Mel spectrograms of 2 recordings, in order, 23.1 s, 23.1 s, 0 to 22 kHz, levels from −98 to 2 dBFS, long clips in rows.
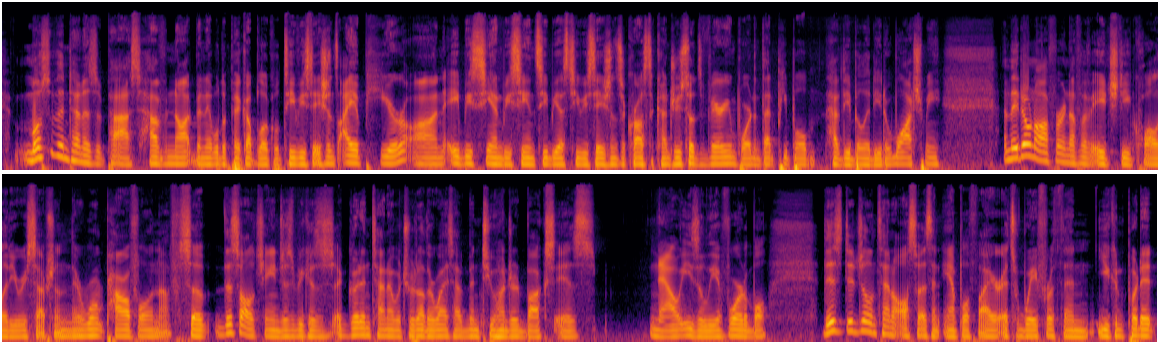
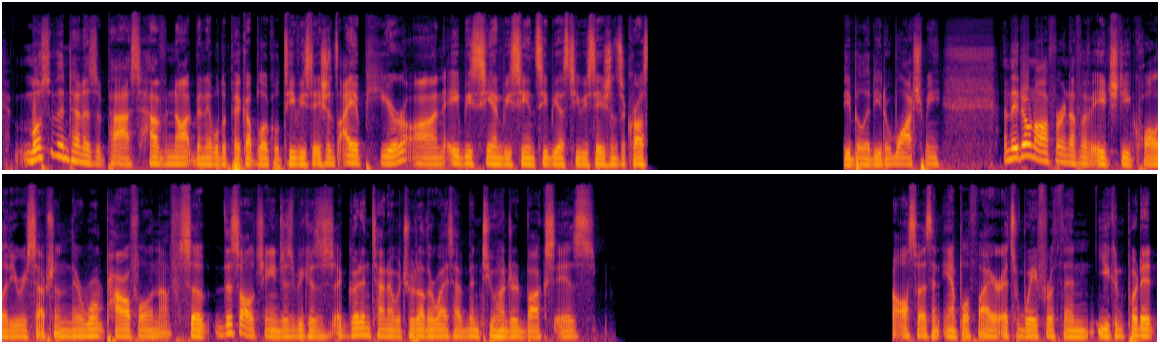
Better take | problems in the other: first | audio cutting out; at 6.5 s for 2 s and at 18 s for 3 s

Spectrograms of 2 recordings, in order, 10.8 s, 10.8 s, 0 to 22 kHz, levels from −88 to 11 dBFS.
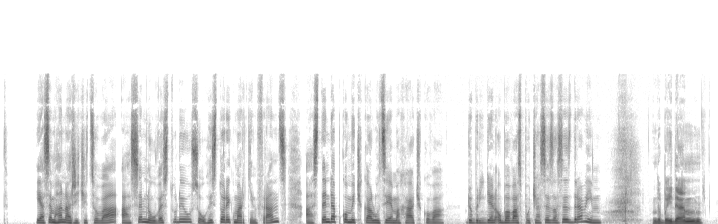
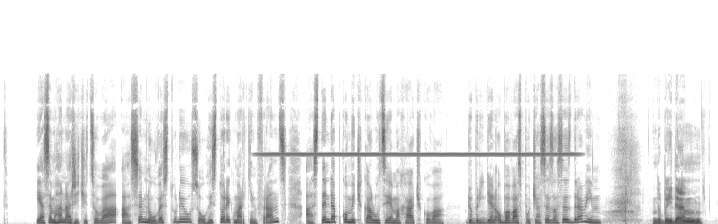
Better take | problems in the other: first | high-pitched whine; loud; from 4 to 8.5 s; 7 kHz, 6 dB below the speech

